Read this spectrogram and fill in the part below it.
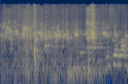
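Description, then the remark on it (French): A crowd of broiler chickens raised by students of the Carmel agricultural school in Bimbo cluck and chatter continuously, a dense overlapping flock noise with a few sharper squawks, and faint human voices mixed in underneath. “Les visiteurs doivent manipuler avec douceur les poulets.”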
